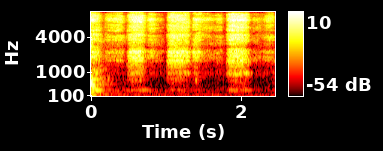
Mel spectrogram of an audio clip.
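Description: A person breathing hard: three quick, hissy breaths in and out, a little over half a second apart.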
